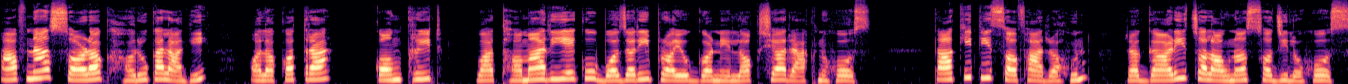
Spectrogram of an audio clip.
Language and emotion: Nepali, neutral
